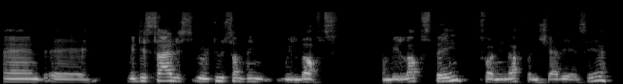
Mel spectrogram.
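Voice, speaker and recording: A man's voice: mid-range voice, normal speed, poor audio. A man in his fifties from Denmark with a Danish accent, a guest in a casual interview, rambling with frequent fillers and "yeah" tags. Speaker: interview guest, wine bar owner.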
